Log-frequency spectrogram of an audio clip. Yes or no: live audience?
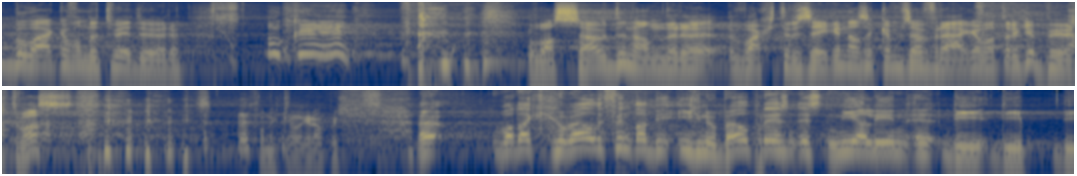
yes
